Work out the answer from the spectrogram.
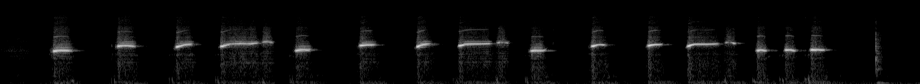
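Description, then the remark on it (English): A single person whistles a rhythmic chant melody: about fifteen short, clear whistled notes in a quick, steady pattern, imitating the whistle chant of Rangers fans heard at the Rock. “…, let me hear the whistle.”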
